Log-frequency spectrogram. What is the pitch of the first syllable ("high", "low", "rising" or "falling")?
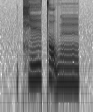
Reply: high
